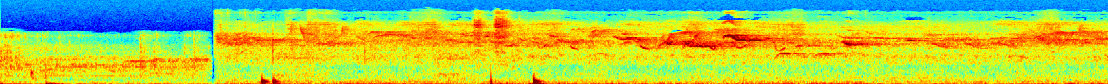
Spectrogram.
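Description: Songbirds chirping and warbling over a steady outdoor background, with two dull thumps about two and four seconds in.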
